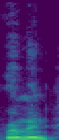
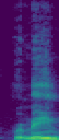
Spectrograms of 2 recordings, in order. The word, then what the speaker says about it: Romain: Roman, that's not how you pronounce his name. As for picnic poster now, yes. Bardet. That's it. I'm not pronouncing his name. Romain, but oh my goodness, I feel like a complete idiot.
